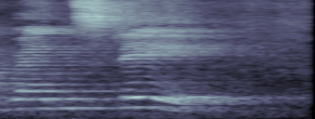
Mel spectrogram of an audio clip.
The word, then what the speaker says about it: Wednesday: W-E-D-N-E-S-D-A-Y. Wednesday. What is the day? Wednesday. What is the day? Wednesday. Here D is silent.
